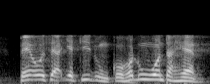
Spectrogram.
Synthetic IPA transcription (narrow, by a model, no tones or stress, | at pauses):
pɛosɛaʔetːiːɗumkɔɦoɗumwontaɦɛn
